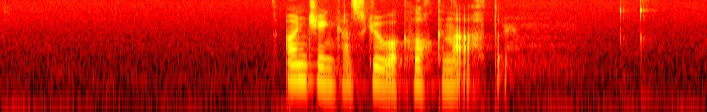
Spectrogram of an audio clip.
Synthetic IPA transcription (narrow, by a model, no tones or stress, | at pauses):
ɔɲt͡ʃɪŋkʰanskɹuːakʰlɔhkɪna̰ʔa̰ht̪əɹ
